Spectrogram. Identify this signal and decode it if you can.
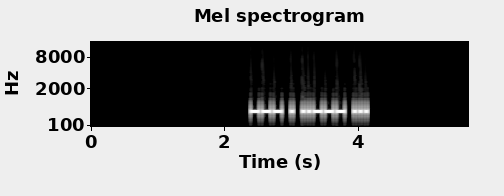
Morse code, heard as a keyed tone, about 28 wpm, 700 Hz. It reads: OE2S
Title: DXCC-100 Call Signs - 4 Characters - Repeated 3x - 28wpm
